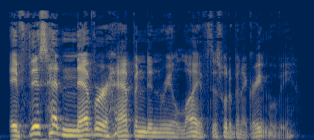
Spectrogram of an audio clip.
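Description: In a very clean recording with a silent background, a man with an American accent talks at a very fast pace at a medium pitch, with very wide pitch swings and vocal fry. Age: 30s. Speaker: movie podcast host. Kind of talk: casual chat.

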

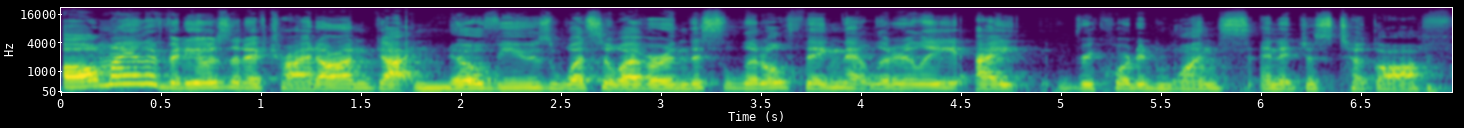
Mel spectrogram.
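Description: Using an ordinary speaking voice, a woman talks at a fairly quick pace with hardly any pauses. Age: 20s. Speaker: social media influencer. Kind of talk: casual chat.

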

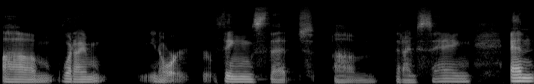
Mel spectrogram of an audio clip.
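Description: A woman speaks at a very slow pace in a very deep, low pitch with vocal fry. The recording is very clean, with a silent background. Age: 40s. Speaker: therapist and sex educator. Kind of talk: interview.

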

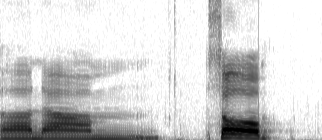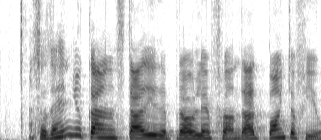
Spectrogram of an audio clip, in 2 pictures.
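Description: A very slow delivery with ordinary pitch variation, in a Spanish accent. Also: woman, medium pitch for a woman. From Argentina, Buenos Aires. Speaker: mathematics professor. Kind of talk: interview explaining mathematics. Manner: hesitant, many fillers.

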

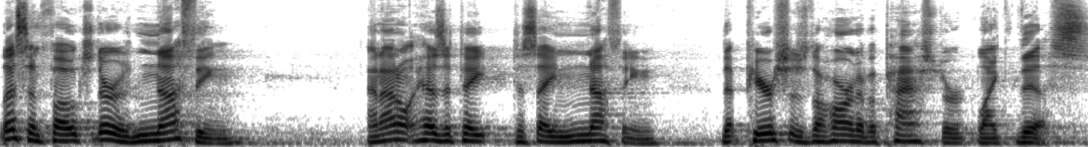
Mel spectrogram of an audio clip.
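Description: At a fairly slow pace, a man speaks in an ordinary speaking voice, his intonation lively. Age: 60s. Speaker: pastor. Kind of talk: sermon.

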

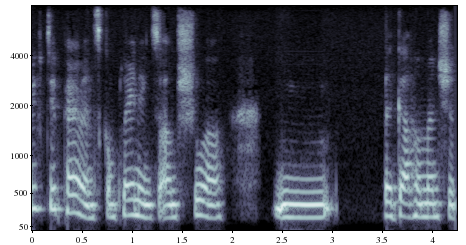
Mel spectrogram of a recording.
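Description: A woman with a Ni-Vanuatu accent. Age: young. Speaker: community development manager. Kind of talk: interview. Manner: halting.

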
